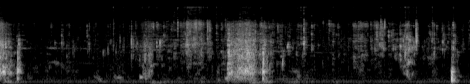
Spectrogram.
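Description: Water splashing and dripping as a multi-hook handline is hauled up with hooked fish thrashing at the surface beside the boat, in irregular bursts, the biggest about two and a half seconds in.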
